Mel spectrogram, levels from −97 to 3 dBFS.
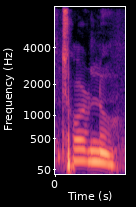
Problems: constant background noise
